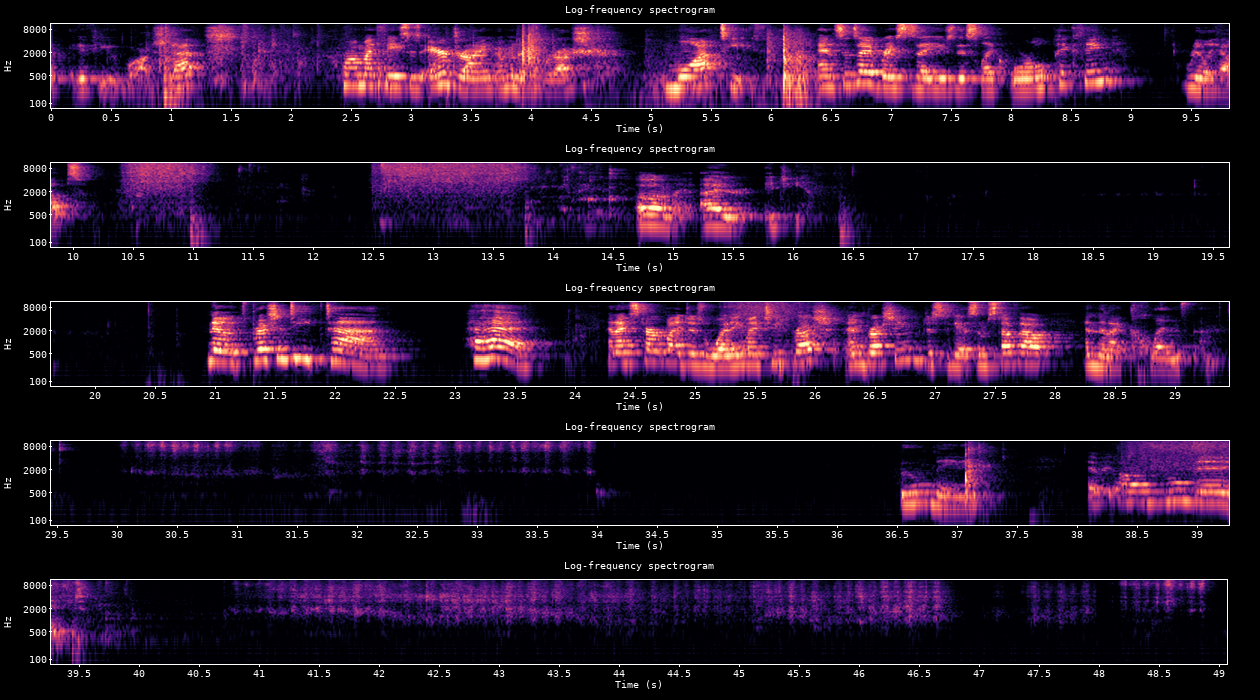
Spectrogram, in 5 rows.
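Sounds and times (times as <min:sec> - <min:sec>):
water running into sink: 0:12.5 - 0:14.7, 0:38.2 - 0:43.3
toothbrush scrubbing teeth: 0:30.0 - 0:34.0, 0:40.6 - 0:49.0.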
